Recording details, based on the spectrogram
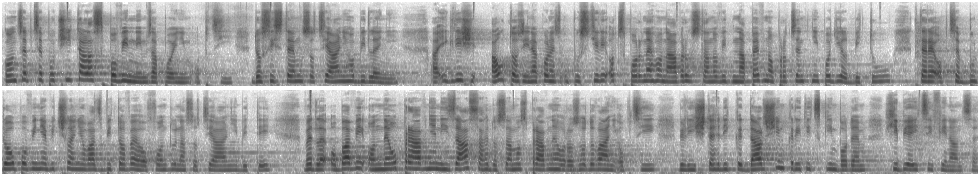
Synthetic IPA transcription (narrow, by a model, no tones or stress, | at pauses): ko̞nt͡sɛpt͡sɛpo̞t͡ʃiːt̪alaspo̞vɪnːiːmzapo̞jɛɲiːmʔo̞̰pt͡siː | do̞sɪst̪ɛːmuso̞t͡siaːlɲiːɦo̞bɪdlɛɲiː | ʔaʔɪɡdɪʃʔawt̪o̞r̝ɪnakonɛt͡sʔupuscɪlɪʔo̞t̪spo̞ɾnɛːɦo̞naːvr̩ɦust̪ano̞vɪt̪napɛvno̞pɾo̞t͡sɛnt̪ɲiːpo̞ɟiːlbɪt̪uː | kt̪ɛɾɛːʔo̞pt͡sɛbudo̞wpo̞vɪnɲɛvɪt͡ʃlɛɲo̞vad̪zbɪt̪o̞vɛːɦo̞fo̞ndunaso̞t͡siaːlɲiːbɪt̪ɪ | vɛdlɛʔo̞bavɪʔo̞nɛopɾaːvɲɛniːzaːsaɣdo̞samospɾaːvnɛːɦo̞ɾo̞zɦo̞do̞vaːɲiːʔo̞pt͡siː | bɪljɪʃt̪ɛɦdɪkdalʃiːmkɾɪt̪ɪt͡skiːmbo̞dɛm | xɪbjɛjiːt͡siːfɪnant͡sɛ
